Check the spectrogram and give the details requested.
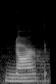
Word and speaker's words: NARP: DNA disorders um they're spelled out here and pronounced meas murf narp and liers hereditary optic neuropathy so while this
